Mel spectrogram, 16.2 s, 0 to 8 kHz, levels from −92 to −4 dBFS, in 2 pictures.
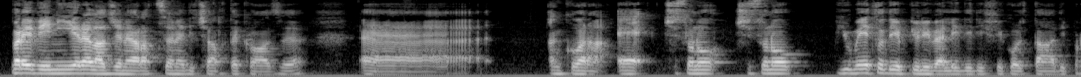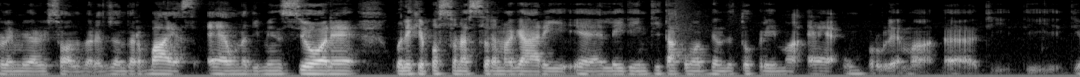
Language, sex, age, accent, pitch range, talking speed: Italian, male, 20-39, native, 125-145 Hz, 165 wpm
